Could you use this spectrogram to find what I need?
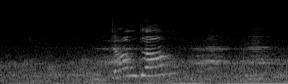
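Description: A young woman speaks briefly into a microphone.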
